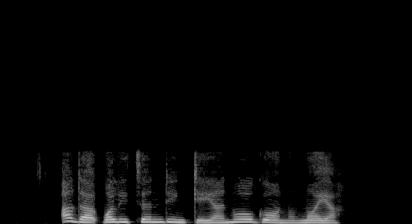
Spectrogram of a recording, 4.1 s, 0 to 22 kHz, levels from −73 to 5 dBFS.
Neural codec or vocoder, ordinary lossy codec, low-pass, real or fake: codec, 16 kHz, 0.5 kbps, X-Codec, WavLM features, trained on Multilingual LibriSpeech; none; 7.2 kHz; fake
